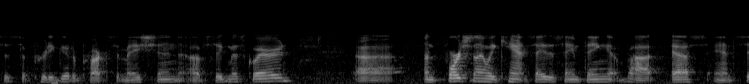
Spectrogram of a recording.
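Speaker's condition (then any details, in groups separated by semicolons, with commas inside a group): No condition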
